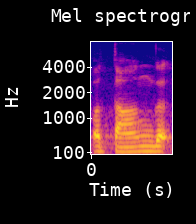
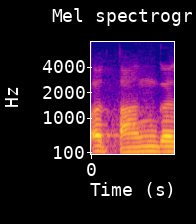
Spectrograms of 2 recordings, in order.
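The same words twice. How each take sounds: No difference in how they are said.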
